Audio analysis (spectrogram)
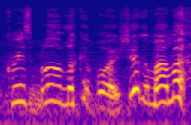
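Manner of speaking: real laughter through the words; laughing. Real, not acted. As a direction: giggle it out, amused. Laughing at the comment.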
